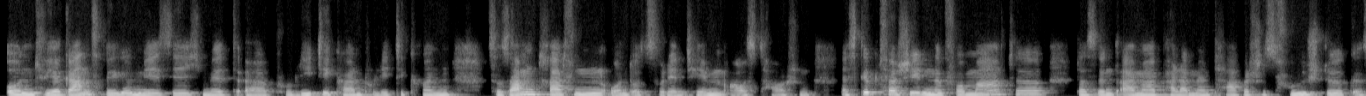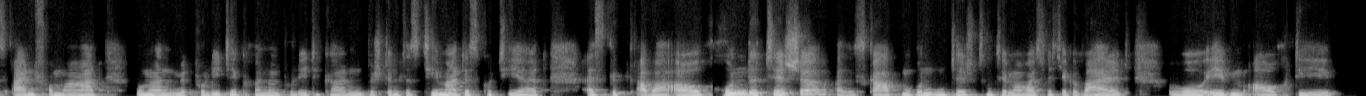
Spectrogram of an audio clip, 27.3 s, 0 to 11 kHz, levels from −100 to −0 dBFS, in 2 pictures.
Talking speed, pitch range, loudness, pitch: 125 wpm, 180-200 Hz, -28 LUFS, 185 Hz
